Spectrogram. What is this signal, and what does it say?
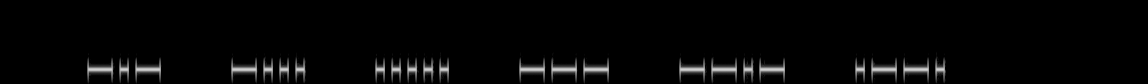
Morse code, heard as a keyed tone, about 15 wpm, spaced as for 8 wpm, 700 Hz. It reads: KB5OQP
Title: USA Call Signs - 3x Character Spacing - 15wpm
